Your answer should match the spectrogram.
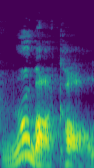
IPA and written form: ɹowbɑt kɑɫ (robot call)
